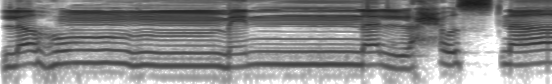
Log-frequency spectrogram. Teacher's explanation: میم کے بعد دوسری میم ہے تو وہاں پر ادغام شفوی ہوگا، وہاں پر غنہ کریں گے · میم مشدد اور نون مشدد دونوں میں غنہ کریں گے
